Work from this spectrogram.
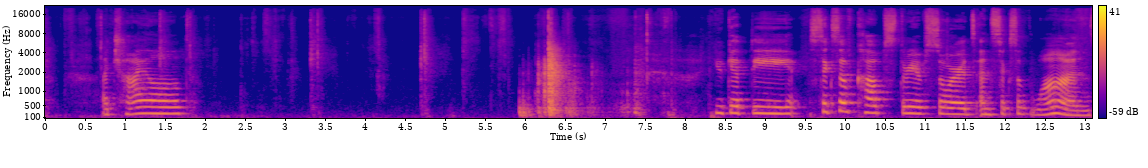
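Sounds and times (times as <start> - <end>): deck of cards shuffling: 0.0 - 6.2, 12.7 - 13.0.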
